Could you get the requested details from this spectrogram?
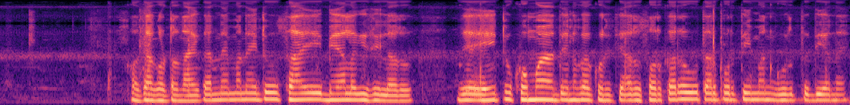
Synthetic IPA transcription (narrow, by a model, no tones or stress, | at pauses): kʰɔsʰaɡʱɔʈɔnajkaɹɔnɛmanɛejtusajbɛjalaɡis̬ilaɹu | zɛejtukʰɔmajɔt̪ɛnukakoɹisɛaɹusɔɹkaɾɔʊt̪aɹpɔɹt̪imanɡuɹut̪ːɔd̪ijanaj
